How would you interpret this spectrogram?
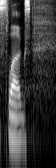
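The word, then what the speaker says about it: SLGS: um state and local government securities they're called slugs so which is SL um GS is how pronounce it slugs any money invested in these in this security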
